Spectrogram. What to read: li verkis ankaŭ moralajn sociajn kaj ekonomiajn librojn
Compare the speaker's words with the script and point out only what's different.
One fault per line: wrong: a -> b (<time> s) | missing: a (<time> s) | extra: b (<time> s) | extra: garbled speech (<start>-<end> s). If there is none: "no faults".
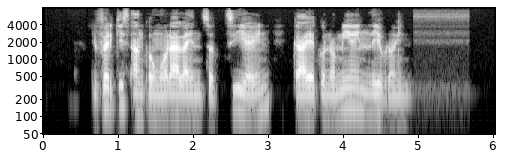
no faults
